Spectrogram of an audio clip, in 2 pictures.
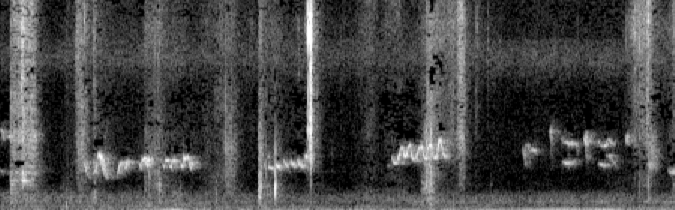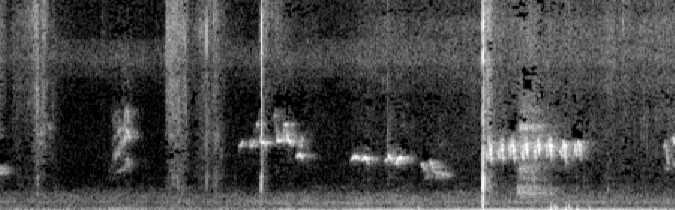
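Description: Small birds chirping in short, high calls again and again over a low rumble, with a few sharp clicks.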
